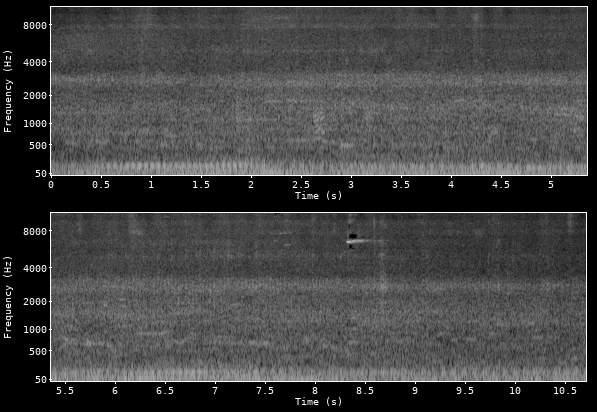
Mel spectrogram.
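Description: Street traffic noise: a motor vehicle's engine running close by as a low, steady rumble that swells twice, with faint voices of people on the street in the background.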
